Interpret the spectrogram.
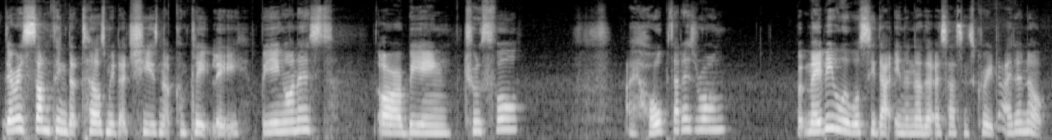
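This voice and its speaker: Slow-talking, high-voiced woman reacting. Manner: hesitant, musing, repeats herself. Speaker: gaming reaction video creator. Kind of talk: casual reaction commentary.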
